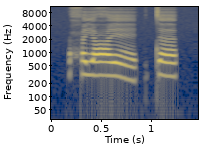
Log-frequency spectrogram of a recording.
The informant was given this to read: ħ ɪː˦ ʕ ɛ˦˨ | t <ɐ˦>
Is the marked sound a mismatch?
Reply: no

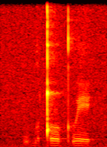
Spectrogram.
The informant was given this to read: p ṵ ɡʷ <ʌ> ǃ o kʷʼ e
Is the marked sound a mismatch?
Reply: no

